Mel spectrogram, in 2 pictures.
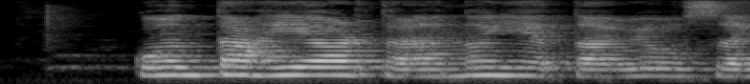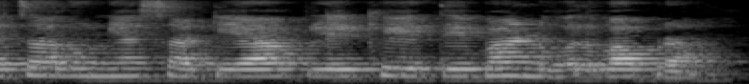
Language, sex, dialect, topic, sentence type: Marathi, female, Standard Marathi, banking, statement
